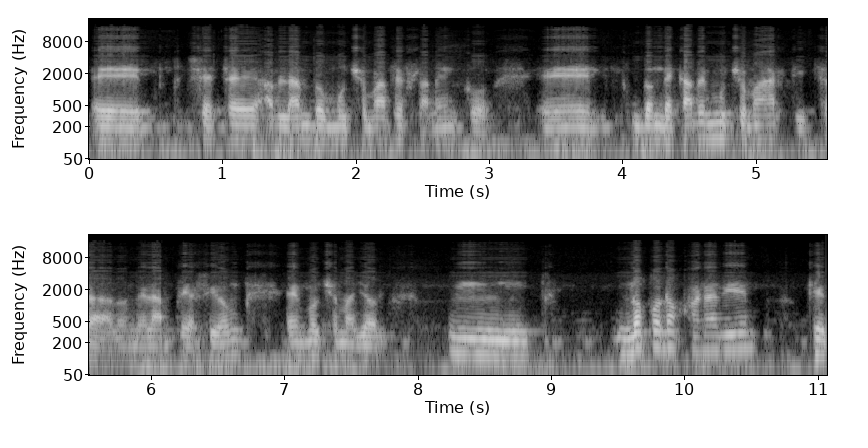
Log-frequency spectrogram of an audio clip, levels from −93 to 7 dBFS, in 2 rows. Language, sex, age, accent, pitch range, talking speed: Spanish, male, 50-69, Spanish, 100-120 Hz, 140 wpm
